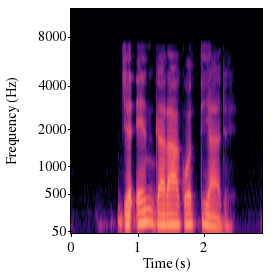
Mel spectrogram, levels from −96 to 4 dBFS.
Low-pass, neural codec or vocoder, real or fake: 7.2 kHz; codec, 16 kHz, 2 kbps, FunCodec, trained on Chinese and English, 25 frames a second; fake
